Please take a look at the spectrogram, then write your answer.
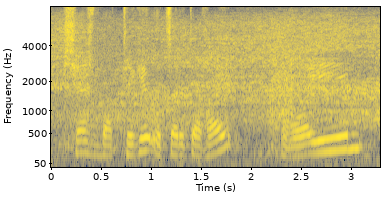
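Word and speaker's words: غ: ভাগ থেকে উচ্চারিত হয় গইন হ। গইন, এই যে মোটা করে, মোটা করে বলতে হবে গইন হ। অনেকে গাইন বলে, গাইন বলে খা বলে, এরকম বলা যাবে না, বলতে হবে গইন হ।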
